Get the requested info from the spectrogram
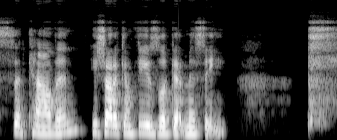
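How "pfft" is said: unimpressed breathy pfft; dismissive pfft. Acted. Bored girl scoffs at the field trip, a soft pfft. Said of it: "said Rachel".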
